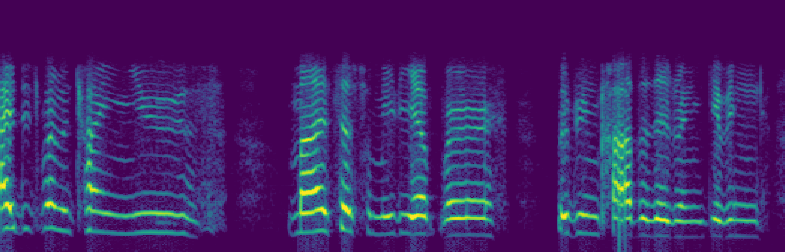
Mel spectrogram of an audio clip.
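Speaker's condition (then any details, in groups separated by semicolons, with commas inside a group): Cerebral palsy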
